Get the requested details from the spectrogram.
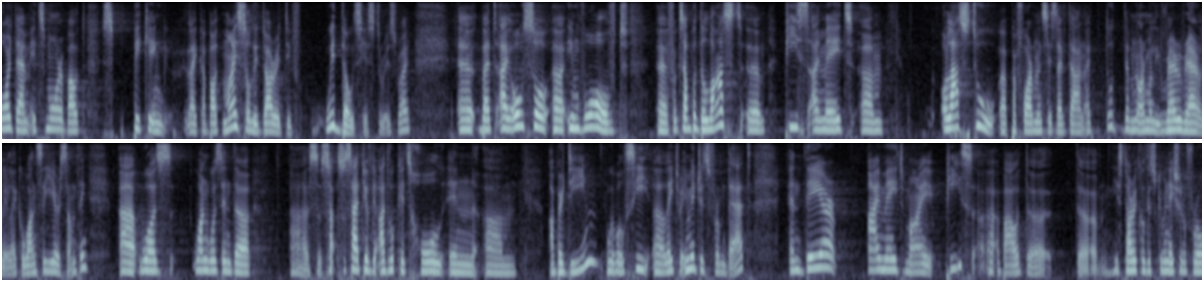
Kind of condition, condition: setting, live audience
